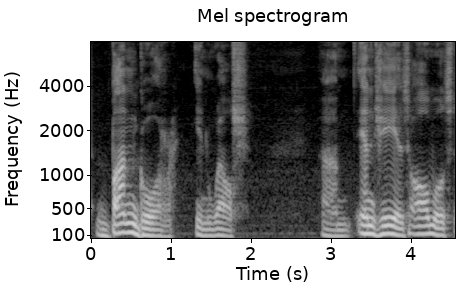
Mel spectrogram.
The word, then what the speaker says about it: Bangor: the site of a former paper mill near Bangor, Maine. Bangor is pronounced Bangor in Welsh.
